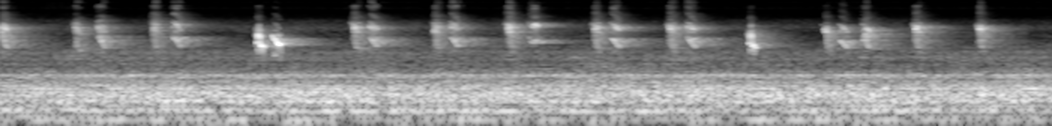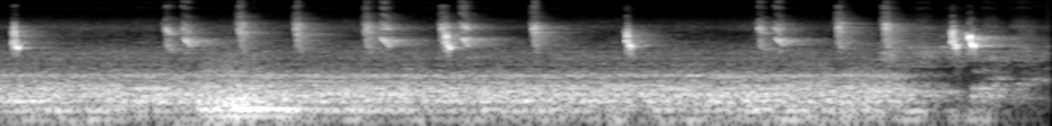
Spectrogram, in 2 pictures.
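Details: Fledgling common linnet uttering a long, fairly regular sequence of high, clipped chirps, several per second at times, over a continuous low hum that drops off near the end.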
